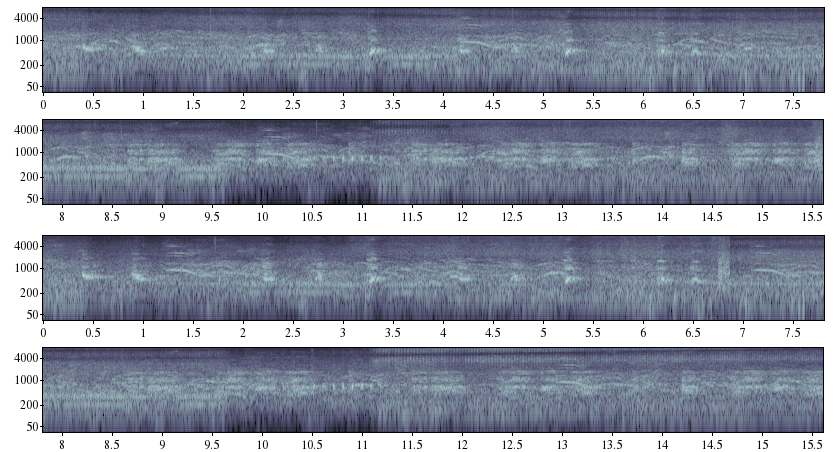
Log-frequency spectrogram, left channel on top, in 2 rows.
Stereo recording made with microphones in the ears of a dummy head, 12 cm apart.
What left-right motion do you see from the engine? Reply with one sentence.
You can hear the engine move to the right.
